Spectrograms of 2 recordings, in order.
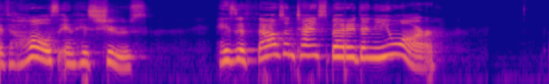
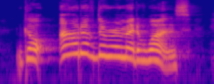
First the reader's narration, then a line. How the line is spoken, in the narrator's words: he shouted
